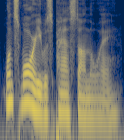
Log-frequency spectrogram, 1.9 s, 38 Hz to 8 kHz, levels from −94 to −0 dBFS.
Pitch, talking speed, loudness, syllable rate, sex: 110 Hz, 255 wpm, -20 LUFS, 5.2 syllables/s, male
